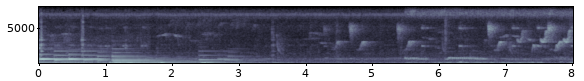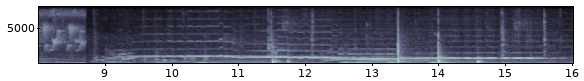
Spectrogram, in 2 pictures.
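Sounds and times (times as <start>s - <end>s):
flute music: 0.0s - 3.9s, 8.9s - 16.0s
bird chirping: 0.0s - 8.8s.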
